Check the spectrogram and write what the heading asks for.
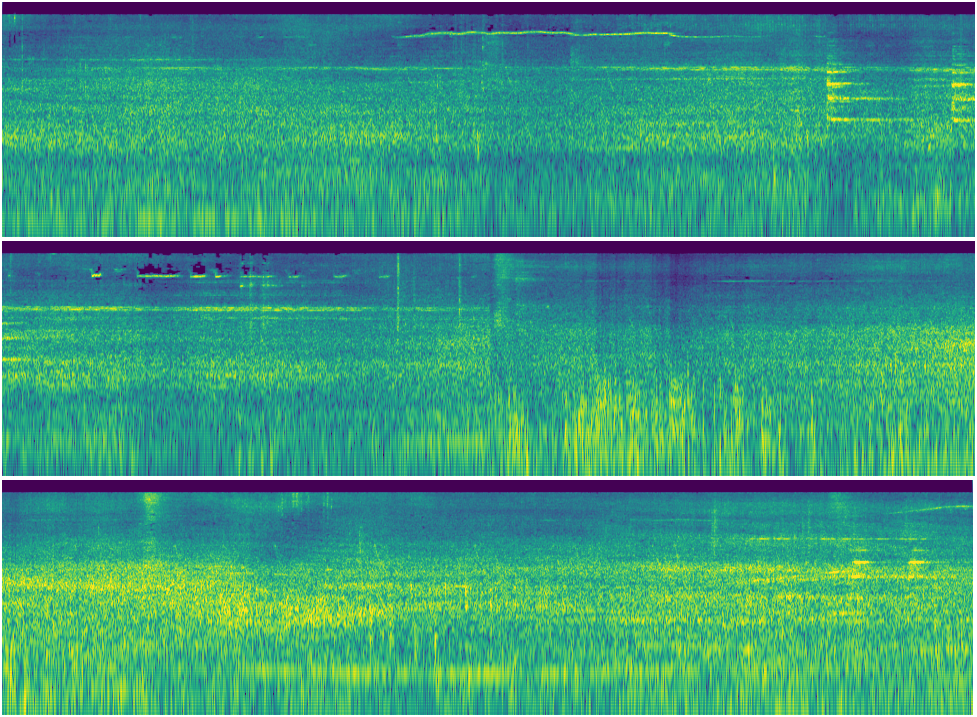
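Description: City street traffic with a battery-powered streetcar and articulated electric trolleybuses rolling past. Two short ringing tones come about eight and nine and a half seconds in, and the traffic grows louder in the second half.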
